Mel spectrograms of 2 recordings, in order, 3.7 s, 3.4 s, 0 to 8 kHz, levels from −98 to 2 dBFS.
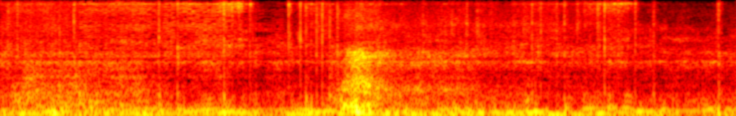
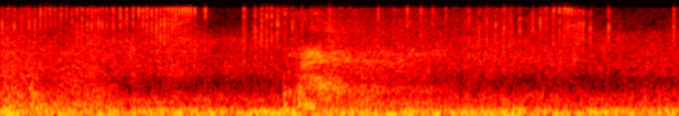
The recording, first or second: second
